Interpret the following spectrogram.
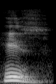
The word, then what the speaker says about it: his: HIS இது Z என்று உச்சரிக்கணும். ஹிஸ் ஹிஸ் double S போட்டாச்சுன்னா பாம்பு உடம்புல ஹிஸ்ன்னு, அது HIS ஹிஸ்.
